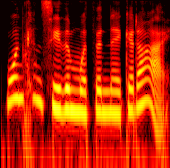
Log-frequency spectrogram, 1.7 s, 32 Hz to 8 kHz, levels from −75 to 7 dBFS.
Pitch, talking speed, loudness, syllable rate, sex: 235 Hz, 280 wpm, -17 LUFS, 6.2 syllables/s, female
